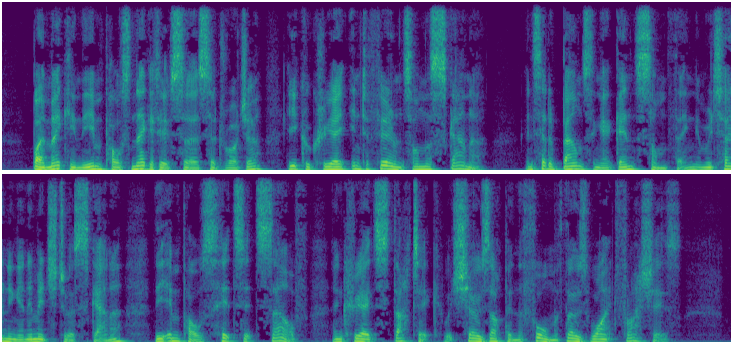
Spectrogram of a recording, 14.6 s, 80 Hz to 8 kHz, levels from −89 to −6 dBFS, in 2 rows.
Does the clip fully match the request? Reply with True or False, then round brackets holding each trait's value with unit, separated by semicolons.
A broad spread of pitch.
False (3.4 semitones)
